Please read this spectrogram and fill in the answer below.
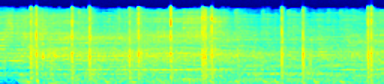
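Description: Aerial fireworks bursting in a rapid, irregular run of sharp bangs, often less than half a second apart, with music playing underneath.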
